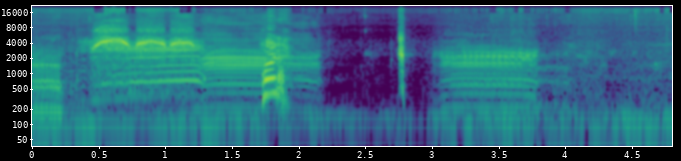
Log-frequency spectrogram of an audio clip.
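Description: Goats bleat loudly nearby on a hillside farm, two long wavering calls separated by a short sharp click, then quiet.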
